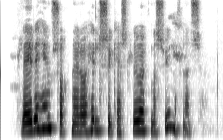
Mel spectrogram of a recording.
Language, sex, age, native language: Icelandic, female, 50-59, Icelandic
